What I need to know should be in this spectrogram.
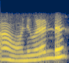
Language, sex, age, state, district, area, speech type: Malayalam, female, 18-30, Kerala, Malappuram, rural, conversation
